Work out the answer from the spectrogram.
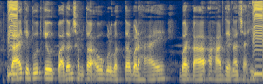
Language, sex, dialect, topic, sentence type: Chhattisgarhi, male, Central, agriculture, question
